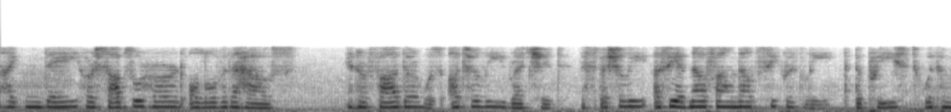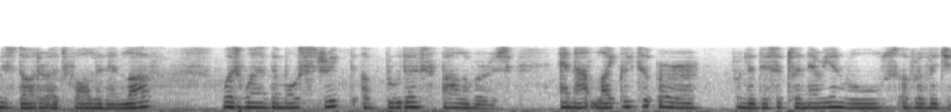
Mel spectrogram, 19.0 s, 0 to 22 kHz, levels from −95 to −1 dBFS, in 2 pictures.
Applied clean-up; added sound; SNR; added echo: none; Motorcycle; 17 dB; reverberation time 0.2 s.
